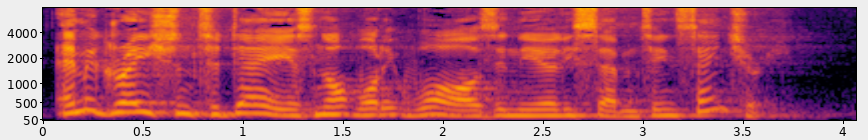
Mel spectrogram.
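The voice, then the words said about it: West Country English accent. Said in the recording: “My accent ... which part of your Texas are you from with that accent? ... I'm from the West Country of England.”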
